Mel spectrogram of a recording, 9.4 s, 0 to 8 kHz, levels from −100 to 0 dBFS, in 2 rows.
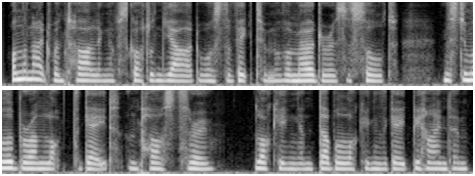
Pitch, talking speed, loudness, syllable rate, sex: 205 Hz, 195 wpm, -18 LUFS, 5.4 syllables/s, female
